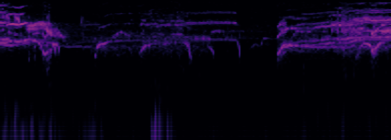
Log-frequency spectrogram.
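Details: Falcons at the nest during feeding in Poland's Barycz Valley; a squealing burst, quieter short bent notes with faint low thumps, a brief silence, then loud overlapping wails again.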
